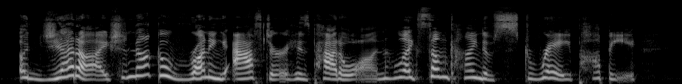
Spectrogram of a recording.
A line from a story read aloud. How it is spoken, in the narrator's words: he growled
